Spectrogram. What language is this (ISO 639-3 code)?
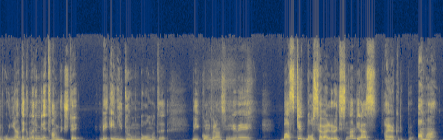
tur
